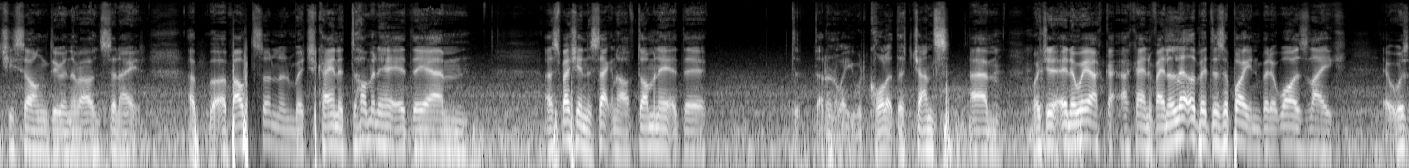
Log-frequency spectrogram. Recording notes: In the car on the way back from Sheffield.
